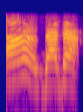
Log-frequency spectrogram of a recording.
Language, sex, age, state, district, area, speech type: Marathi, female, 18-30, Maharashtra, Nanded, rural, conversation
